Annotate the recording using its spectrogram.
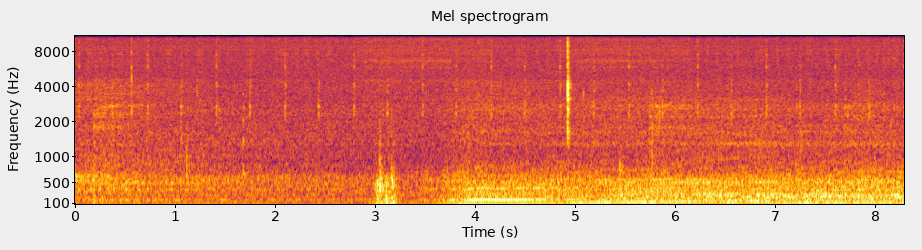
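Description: Car engine heard from inside the cabin, quiet at first, then picking up under acceleration about four seconds in and running steadily on. A thump just after three seconds and a single sharp click a little later.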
